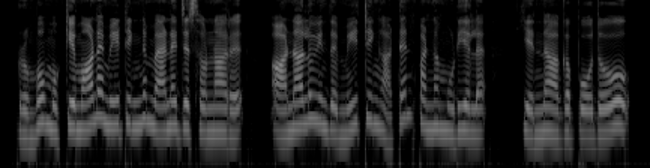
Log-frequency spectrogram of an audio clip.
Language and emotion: Tamil, fearful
